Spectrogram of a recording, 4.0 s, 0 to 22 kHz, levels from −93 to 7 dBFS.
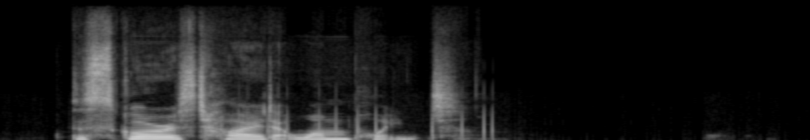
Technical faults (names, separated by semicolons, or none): train of clicks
